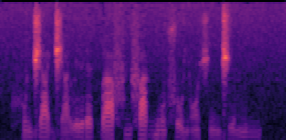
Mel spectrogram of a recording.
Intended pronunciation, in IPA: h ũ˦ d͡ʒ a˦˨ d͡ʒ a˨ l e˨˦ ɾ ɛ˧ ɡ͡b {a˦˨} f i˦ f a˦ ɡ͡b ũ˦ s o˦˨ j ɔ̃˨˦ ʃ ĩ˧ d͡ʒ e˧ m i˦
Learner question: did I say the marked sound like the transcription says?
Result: no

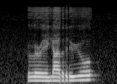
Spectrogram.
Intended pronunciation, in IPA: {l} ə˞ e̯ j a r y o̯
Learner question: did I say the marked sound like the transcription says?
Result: yes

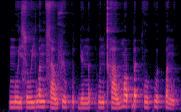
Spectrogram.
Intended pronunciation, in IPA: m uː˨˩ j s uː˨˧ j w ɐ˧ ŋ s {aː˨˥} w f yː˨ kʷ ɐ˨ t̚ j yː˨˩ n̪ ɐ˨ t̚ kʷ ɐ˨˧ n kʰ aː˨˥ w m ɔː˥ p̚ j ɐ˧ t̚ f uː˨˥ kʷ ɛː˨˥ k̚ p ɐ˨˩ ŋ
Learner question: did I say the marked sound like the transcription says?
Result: yes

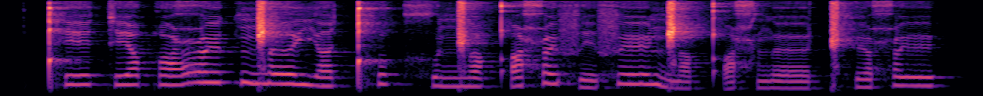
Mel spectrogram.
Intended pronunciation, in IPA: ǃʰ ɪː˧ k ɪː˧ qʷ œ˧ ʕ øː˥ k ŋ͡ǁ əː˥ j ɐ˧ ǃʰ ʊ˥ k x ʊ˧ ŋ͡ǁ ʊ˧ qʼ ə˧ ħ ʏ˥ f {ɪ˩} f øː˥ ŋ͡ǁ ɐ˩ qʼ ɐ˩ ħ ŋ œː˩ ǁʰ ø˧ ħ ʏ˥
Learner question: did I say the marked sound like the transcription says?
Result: yes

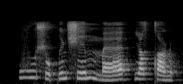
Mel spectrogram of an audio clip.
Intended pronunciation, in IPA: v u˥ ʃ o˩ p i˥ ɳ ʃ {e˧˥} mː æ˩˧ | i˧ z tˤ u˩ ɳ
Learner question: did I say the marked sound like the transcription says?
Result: yes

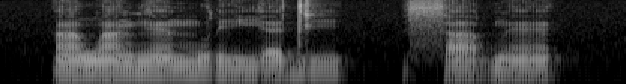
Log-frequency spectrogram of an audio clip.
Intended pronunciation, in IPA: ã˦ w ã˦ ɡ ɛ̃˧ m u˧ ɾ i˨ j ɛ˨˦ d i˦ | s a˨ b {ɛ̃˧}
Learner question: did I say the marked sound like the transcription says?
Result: yes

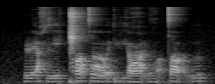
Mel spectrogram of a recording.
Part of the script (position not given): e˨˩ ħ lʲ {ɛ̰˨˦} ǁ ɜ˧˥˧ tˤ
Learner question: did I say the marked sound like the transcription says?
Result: no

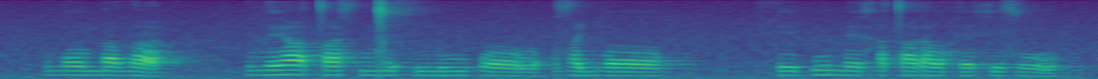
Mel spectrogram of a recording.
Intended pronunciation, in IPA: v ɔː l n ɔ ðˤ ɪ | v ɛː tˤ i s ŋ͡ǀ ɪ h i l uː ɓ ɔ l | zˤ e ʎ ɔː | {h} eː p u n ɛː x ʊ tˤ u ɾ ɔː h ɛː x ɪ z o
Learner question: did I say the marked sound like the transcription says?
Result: yes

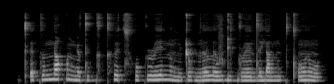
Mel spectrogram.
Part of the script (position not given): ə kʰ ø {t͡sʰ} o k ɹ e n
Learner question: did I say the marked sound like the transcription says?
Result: yes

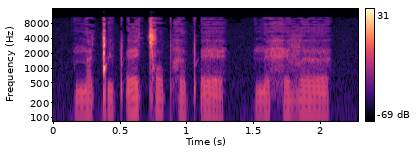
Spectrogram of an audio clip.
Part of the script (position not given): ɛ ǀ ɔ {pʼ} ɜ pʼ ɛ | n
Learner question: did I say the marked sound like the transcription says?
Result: no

